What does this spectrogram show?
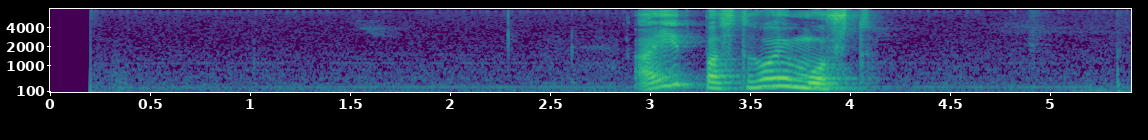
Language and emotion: Russian, neutral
